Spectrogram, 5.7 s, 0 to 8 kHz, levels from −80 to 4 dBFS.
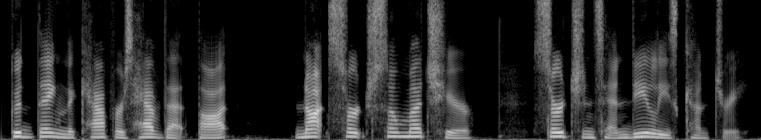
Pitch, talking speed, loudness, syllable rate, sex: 185 Hz, 170 wpm, -21 LUFS, 4.6 syllables/s, female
